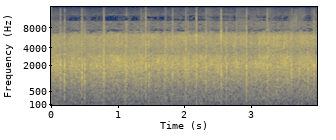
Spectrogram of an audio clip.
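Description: Applause from a crowd: dense, steady clapping that stays loud throughout, with a few sharper claps standing out, and no voices.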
